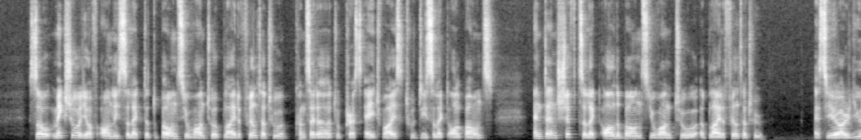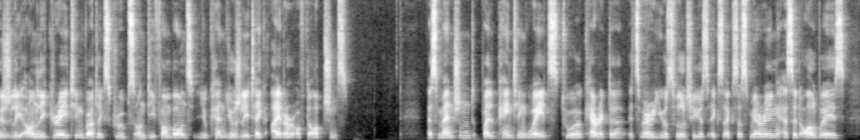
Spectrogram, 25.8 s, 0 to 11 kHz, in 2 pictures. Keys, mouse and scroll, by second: 3.4-4.8 drag, 5.1-7.7 drag, 9.7 a, 10.0 a, 10.8 shift+click, 12.4 shift+click, 12.9 shift+click, 14.1 shift+click, 24.5 a, 24.7 a, 25.4 shift+click.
